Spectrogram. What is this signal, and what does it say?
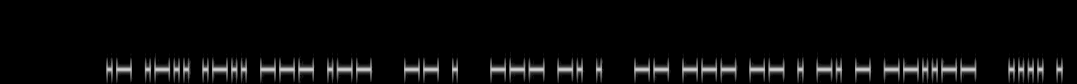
Morse code, heard as a keyed tone, about 25 wpm, 700 Hz. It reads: ALLOW ME ONE MOMENT, HE
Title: Sentences from Top 1000 Words - Review Part 5 - 25wpm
